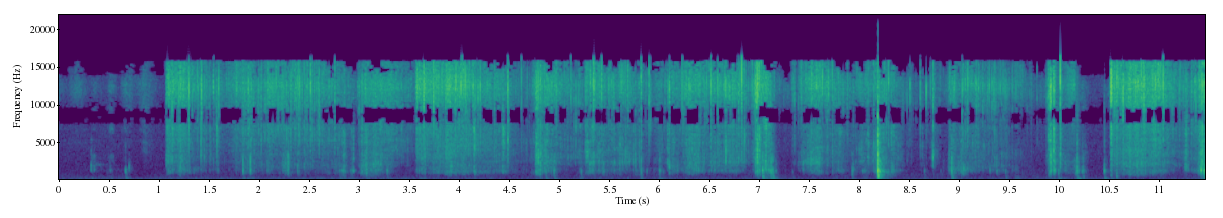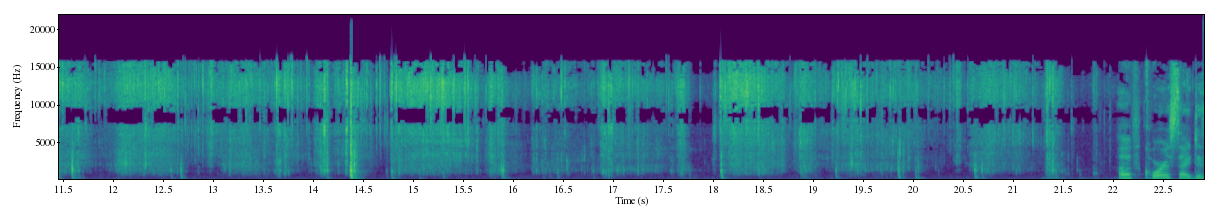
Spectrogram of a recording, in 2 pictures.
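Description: Foam beads crunch and squish as fingers knead slime.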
